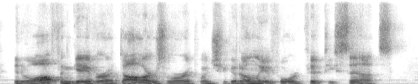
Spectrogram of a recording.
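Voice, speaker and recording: In a Southern US accent, a man talks at a medium pitch and a moderate pace. His voice is somewhat breathy, with ordinary pitch variation. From Alabama, Bessemer near Birmingham. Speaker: author and professor. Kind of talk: reading aloud. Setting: video call.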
